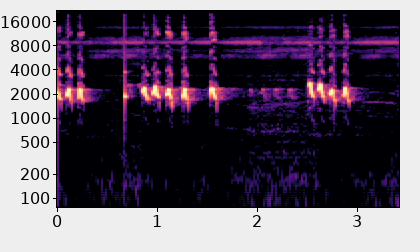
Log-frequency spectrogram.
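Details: Sooty-headed bulbul song meant to coax other bulbuls into singing: short bursts of two to four liquid whistled notes separated by brief pauses.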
